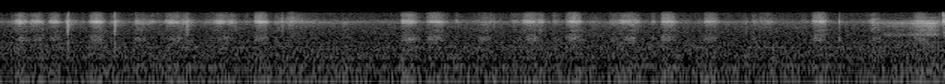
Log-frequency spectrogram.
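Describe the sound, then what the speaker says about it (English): A heading being written in a notebook with a pen or pencil, soft rhythmic scratching strokes in short bursts, close and quiet over a faint steady hum. "So let's write our heading,"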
